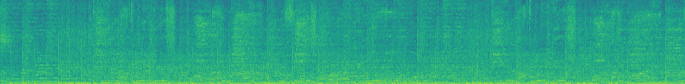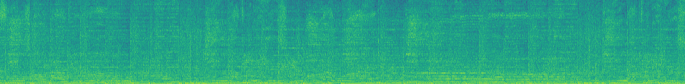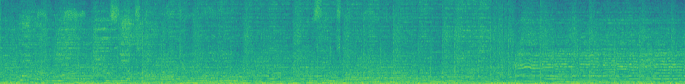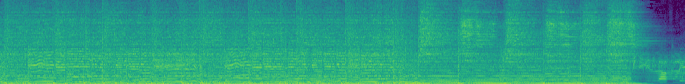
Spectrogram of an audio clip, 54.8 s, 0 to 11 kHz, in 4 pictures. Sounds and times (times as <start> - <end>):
Music: 0.0 - 54.8
Singing: 1.8 - 9.1, 9.8 - 41.1, 53.7 - 54.8.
